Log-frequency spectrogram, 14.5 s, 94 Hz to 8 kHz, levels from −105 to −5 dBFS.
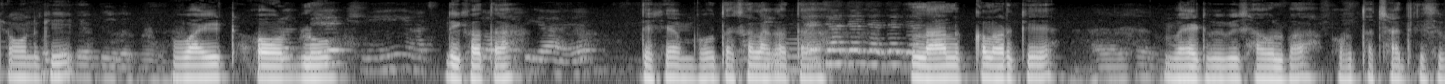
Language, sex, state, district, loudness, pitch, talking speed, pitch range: Bhojpuri, male, Bihar, Gopalganj, -27 LUFS, 125 Hz, 90 wpm, 120-135 Hz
